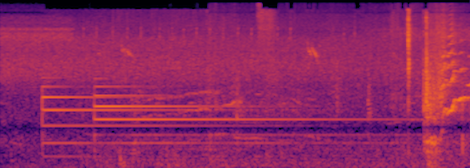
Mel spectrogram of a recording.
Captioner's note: doorbell ringing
